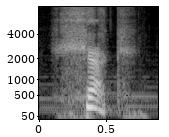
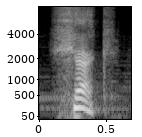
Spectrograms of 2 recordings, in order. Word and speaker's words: gek: And the G sound is, for example, in gek, gek. And gek means mad, crazy. So it's the same guttural sound as the CH sound, but it's never pronounced as the English G, right?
